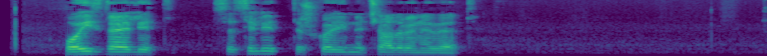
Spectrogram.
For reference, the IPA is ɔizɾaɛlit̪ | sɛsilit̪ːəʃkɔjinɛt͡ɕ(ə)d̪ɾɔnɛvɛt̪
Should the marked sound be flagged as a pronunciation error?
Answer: yes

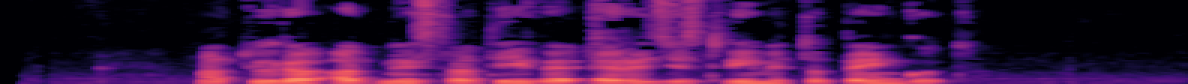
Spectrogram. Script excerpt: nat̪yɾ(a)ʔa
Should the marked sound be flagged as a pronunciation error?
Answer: no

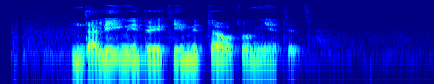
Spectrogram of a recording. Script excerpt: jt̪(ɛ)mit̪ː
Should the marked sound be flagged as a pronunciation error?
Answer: yes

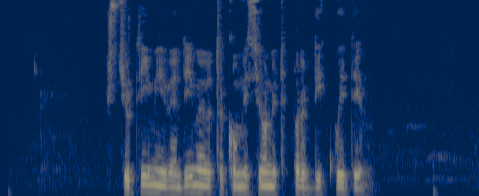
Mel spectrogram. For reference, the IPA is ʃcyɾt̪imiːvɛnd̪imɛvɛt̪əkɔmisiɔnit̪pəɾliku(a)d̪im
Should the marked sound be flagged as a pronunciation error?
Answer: yes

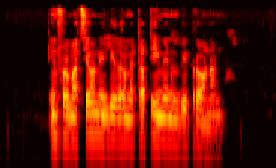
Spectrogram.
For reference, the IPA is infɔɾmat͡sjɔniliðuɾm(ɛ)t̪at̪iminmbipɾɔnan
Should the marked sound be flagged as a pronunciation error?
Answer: no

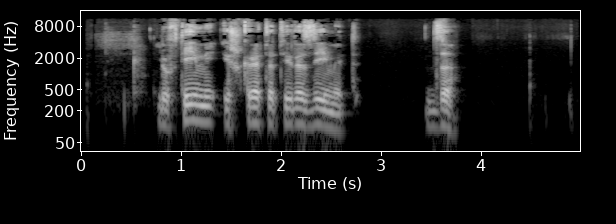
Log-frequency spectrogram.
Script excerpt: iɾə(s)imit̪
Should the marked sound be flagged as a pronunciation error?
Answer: yes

